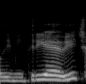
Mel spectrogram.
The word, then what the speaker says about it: Dimitrijevich: Mi nombre es Dimitrijevich o Dimitrivich, que es como se pronunciaba este o como se pronuncia en el país de origen de mis antepasados, de una parte de mis antepasados.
